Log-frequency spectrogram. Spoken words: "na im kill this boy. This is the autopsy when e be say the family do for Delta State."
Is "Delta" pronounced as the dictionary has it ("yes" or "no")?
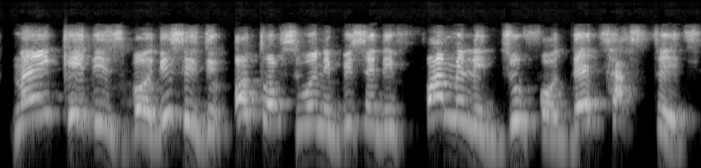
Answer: no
